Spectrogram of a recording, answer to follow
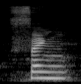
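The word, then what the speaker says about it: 星: a syllable in european sen which means star sing one here the initial sound is s and final sound is in ing and the syllable is in the first tone the tones in european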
